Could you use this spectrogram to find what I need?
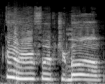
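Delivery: put-on high, loud, slow bratty kid taunt; mock twelve-year-old gamer. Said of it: "every twelve-year-old picks it up and is like".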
